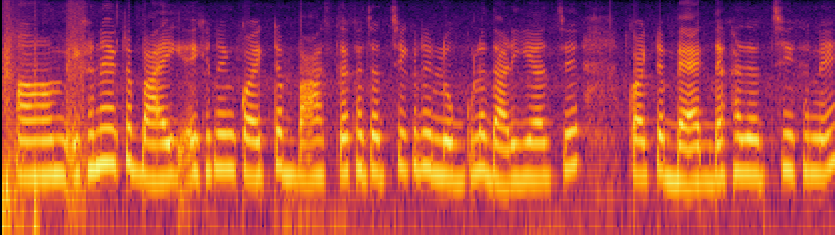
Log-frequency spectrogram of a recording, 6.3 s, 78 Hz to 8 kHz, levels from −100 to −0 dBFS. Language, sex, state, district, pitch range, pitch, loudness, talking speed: Bengali, female, West Bengal, Paschim Medinipur, 245-280 Hz, 260 Hz, -14 LUFS, 190 wpm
